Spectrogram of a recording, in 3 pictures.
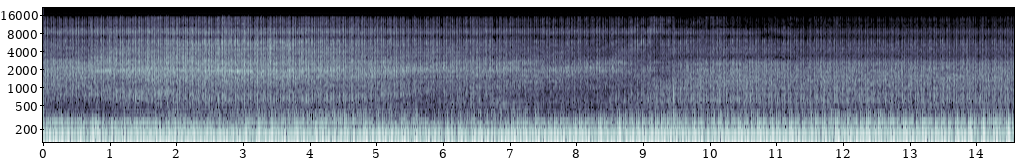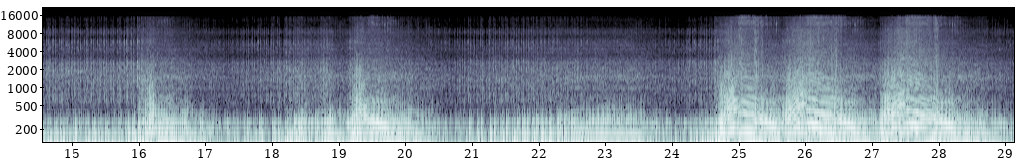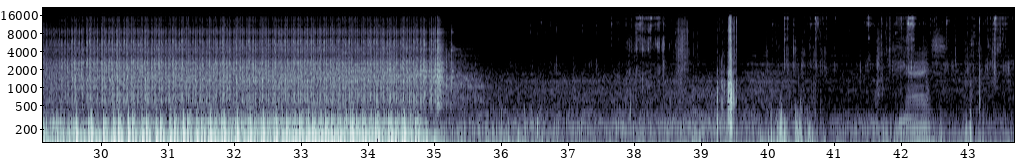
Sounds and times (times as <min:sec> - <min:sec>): Motorcycle: 0:00.0 - 0:36.8.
